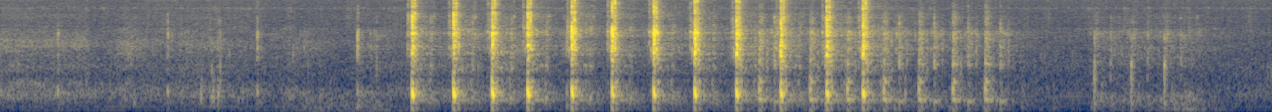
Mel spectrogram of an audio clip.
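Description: Paintball marker firing a rapid string of about a dozen sharp shots, about five a second, starting about two seconds in and stopping after about two and a half seconds, followed by a few fainter pops.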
